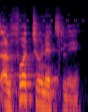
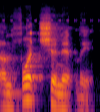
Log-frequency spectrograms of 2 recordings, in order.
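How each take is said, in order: First: The middle consonant is a clear t sound. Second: The middle consonant is a ch sound. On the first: The speaker calls it wrong. "maybe some of you think it's unfortunately. We don't make the T sound there" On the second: The speaker calls it right. "We actually make a C H sound"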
